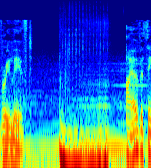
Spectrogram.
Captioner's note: electrical noise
